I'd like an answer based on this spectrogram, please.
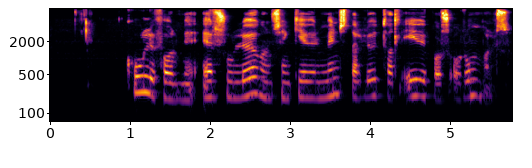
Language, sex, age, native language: Icelandic, female, 40-49, Icelandic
